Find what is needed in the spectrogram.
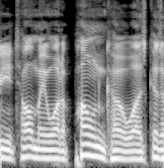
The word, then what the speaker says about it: Pwnco: It's P-W-N-C-O, but it is pronounced Pwnco.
